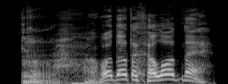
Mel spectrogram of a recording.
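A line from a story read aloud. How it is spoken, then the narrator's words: Shouting over waterfall roar. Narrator (Russian): прокричал он нам в грохоте водопада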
